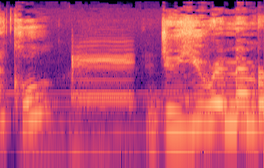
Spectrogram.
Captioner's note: buzzer sound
